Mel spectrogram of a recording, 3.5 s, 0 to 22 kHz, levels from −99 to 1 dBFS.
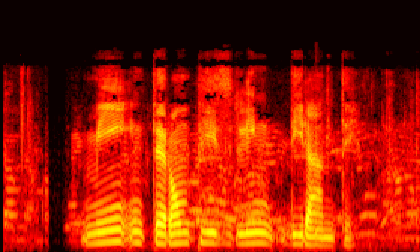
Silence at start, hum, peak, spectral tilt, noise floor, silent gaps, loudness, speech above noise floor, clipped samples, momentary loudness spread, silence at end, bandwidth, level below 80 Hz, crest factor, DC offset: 0.05 s; none; -6 dBFS; -4.5 dB/octave; -49 dBFS; none; -26 LUFS; 22 dB; under 0.1%; 21 LU; 0 s; 9.8 kHz; -70 dBFS; 22 dB; under 0.1%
